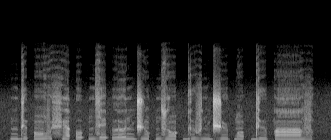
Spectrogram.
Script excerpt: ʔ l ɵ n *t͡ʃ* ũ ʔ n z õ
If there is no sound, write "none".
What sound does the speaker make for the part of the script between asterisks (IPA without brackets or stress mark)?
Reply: d͡ʒ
